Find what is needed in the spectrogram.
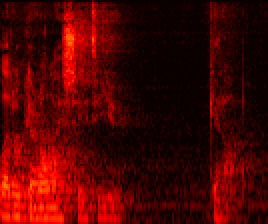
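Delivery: soft and tender, sinking to a whisper.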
